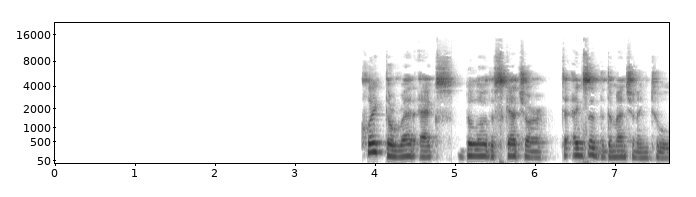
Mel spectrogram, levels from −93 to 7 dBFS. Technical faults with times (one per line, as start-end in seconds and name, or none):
4.96 dropped samples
